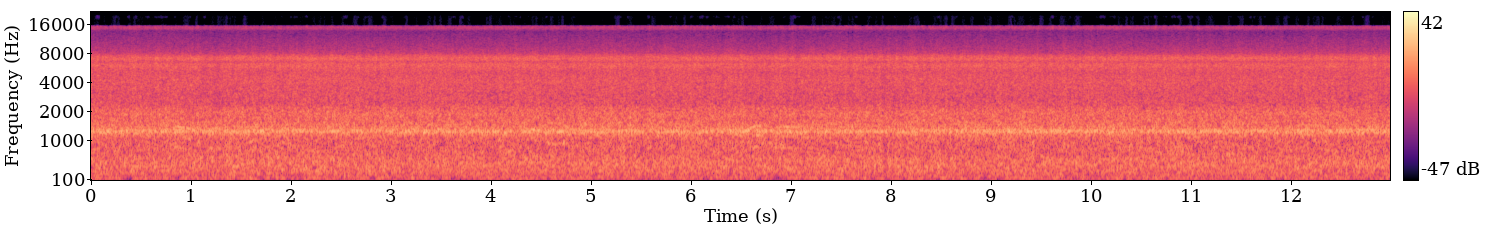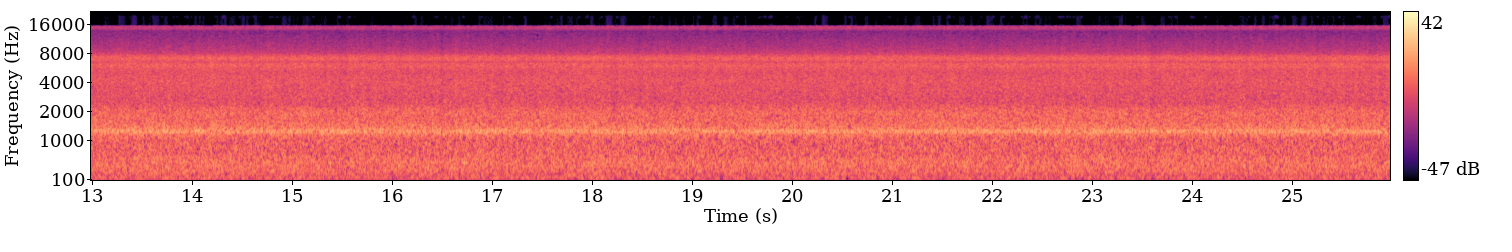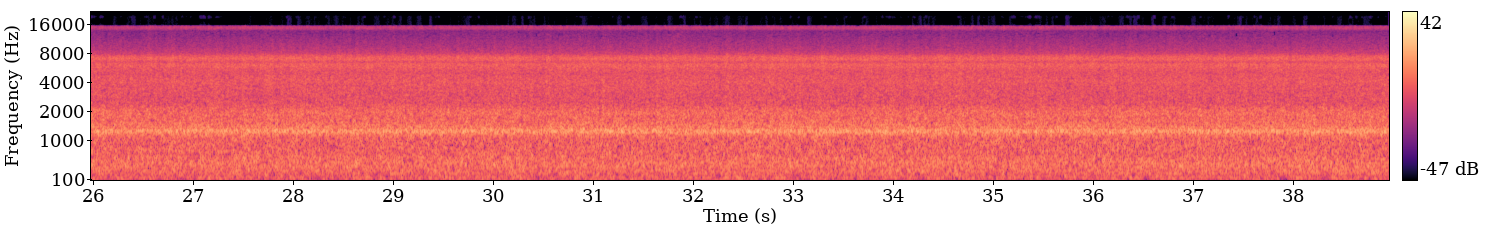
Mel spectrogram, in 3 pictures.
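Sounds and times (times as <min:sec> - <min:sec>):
steady high tone: 0:00.0 - 0:16.9
heavy rain: 0:00.0 - 0:38.9.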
